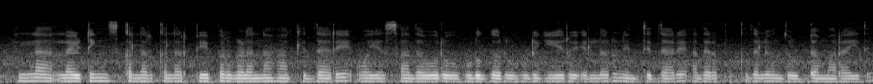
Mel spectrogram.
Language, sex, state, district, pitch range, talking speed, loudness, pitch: Kannada, female, Karnataka, Dakshina Kannada, 140-150 Hz, 125 wpm, -17 LUFS, 145 Hz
